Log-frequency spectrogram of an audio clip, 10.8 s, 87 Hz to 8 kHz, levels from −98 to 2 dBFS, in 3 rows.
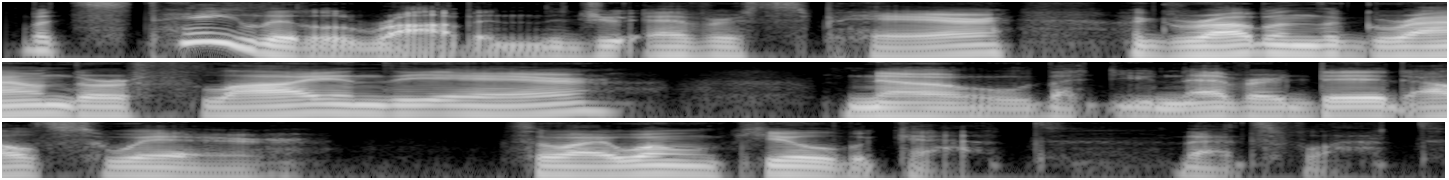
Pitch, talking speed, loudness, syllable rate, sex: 105 Hz, 190 wpm, -21 LUFS, 4.3 syllables/s, male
